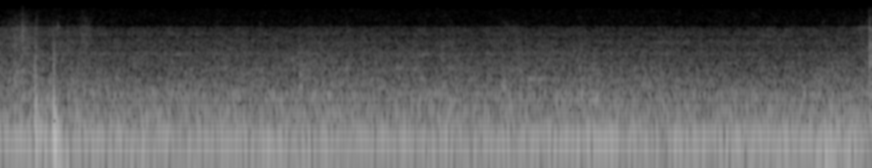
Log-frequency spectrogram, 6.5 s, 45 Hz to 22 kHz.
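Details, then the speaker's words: 2017 Nissan NT400 Cabstar diesel, warm after about 5 minutes' running, stationary at idle with no feet on pedals: low lumpy uneven beat with occasional stumble; recurring idle misfire, dealer visits found no fault. "The engine's been running for about 5 minutes, and if I sit stationary or come to traffic lights, it does this."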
